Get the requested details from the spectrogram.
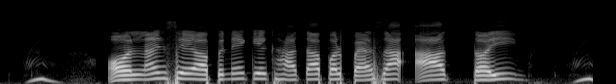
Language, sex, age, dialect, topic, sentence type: Magahi, male, 25-30, Western, banking, question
